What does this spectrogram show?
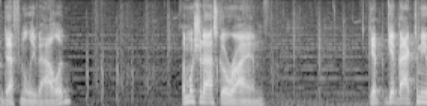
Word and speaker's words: Orion: quirked up sometimes in Greece we pronounced it o Orion Orion I say like Orion it's almost like it's an a instead of an o in the second part but Orion I guess I could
